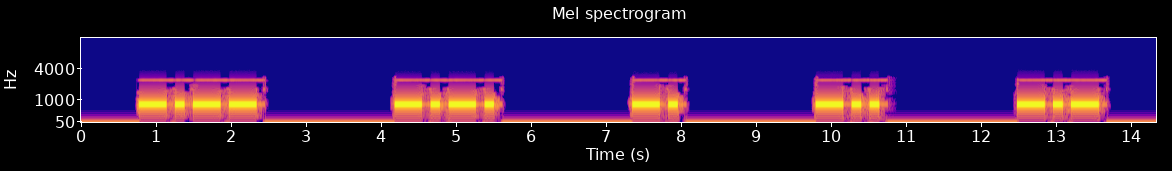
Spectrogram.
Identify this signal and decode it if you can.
Morse code, heard as a keyed tone, about 10 wpm, 800 Hz. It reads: Y C N D K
